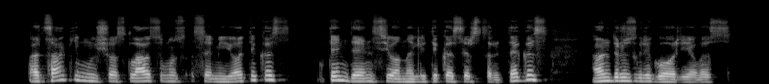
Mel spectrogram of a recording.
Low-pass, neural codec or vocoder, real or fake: 10.8 kHz; autoencoder, 48 kHz, 128 numbers a frame, DAC-VAE, trained on Japanese speech; fake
